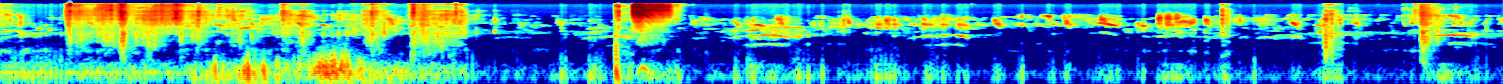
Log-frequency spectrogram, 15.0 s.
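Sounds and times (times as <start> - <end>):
many birds chirping: 0.0 - 15.0
sharp click: 6.2 - 6.8
short rush of noise: 6.2 - 6.8.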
